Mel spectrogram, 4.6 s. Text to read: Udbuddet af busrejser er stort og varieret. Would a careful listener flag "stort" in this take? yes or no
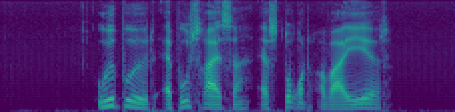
no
